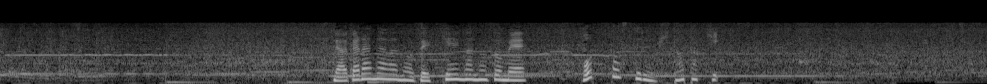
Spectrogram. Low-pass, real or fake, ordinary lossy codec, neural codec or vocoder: 7.2 kHz; real; none; none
